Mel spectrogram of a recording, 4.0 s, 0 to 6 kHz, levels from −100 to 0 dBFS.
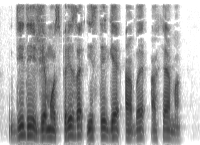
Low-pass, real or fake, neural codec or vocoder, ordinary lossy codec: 5.4 kHz; real; none; MP3, 32 kbps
